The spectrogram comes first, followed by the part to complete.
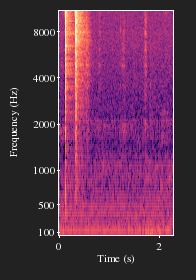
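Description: Two short scratchy strokes of a small paintbrush laying acrylic paint onto a stretched canvas, in the first half-second, followed by faint room tone with a few light ticks.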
